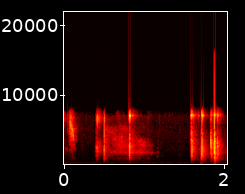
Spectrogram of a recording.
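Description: Small sample jars being handled on a bench: a couple of light clicks about half a second in, then a quick run of four or five clicks near the end as jars knock against each other and the bench top.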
